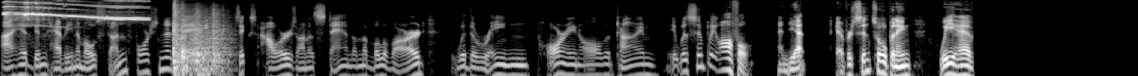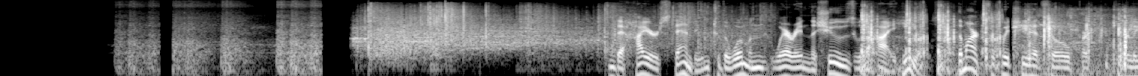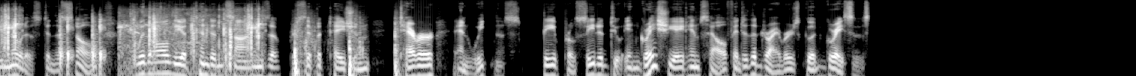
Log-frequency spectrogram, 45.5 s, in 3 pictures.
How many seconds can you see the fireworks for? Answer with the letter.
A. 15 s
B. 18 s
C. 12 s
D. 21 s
C.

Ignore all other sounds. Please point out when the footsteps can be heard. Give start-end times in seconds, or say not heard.
26.6-35.8.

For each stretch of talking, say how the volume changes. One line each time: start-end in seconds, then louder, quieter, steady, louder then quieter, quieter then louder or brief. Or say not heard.
0.0-13.0 louder
23.2-42.0 steady.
